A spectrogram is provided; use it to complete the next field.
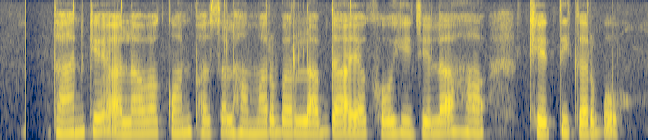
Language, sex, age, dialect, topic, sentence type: Chhattisgarhi, female, 18-24, Northern/Bhandar, agriculture, question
